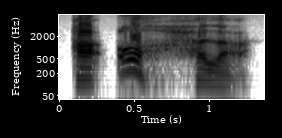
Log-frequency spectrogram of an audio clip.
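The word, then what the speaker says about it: האהלה: There are some people who think that reduced vowels should get their own syllable. And they would divide the syllables like this. Ha, o, he, La. la. It's a schwa, as it's a reduced vowel.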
